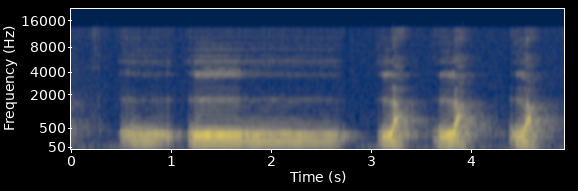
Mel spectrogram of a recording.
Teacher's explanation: this air is blocked but the air is passing from the sides of the tongue · So here the air is blocked in the center of the mouth, one point, and it flows around the sides of the tongue. So that's why that's called, this L is called lateral approximant. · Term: lateral approximate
